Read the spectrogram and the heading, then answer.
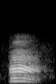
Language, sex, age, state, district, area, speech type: Odia, male, 45-60, Odisha, Koraput, urban, conversation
